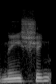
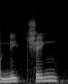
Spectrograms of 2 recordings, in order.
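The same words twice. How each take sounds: First: It is said in the non-American pronunciation. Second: It is said in the American pronunciation.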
